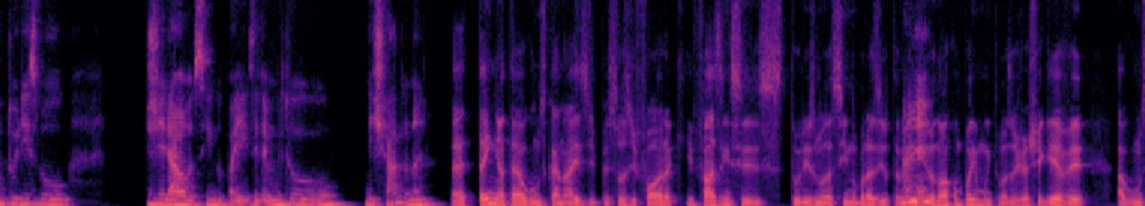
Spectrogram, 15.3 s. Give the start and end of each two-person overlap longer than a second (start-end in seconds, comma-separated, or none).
none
